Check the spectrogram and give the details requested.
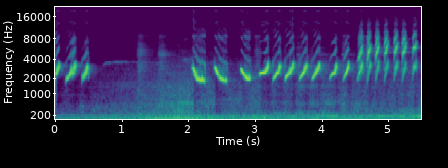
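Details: Young orange-headed thrush, a captive songbird from Singaraja, Bali, singing to stir other birds: a steady run of loud downslurred whistles about every quarter second, ending in faster high rising notes.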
